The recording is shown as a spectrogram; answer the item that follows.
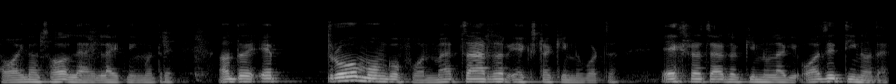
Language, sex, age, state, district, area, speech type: Nepali, male, 30-45, West Bengal, Kalimpong, rural, spontaneous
